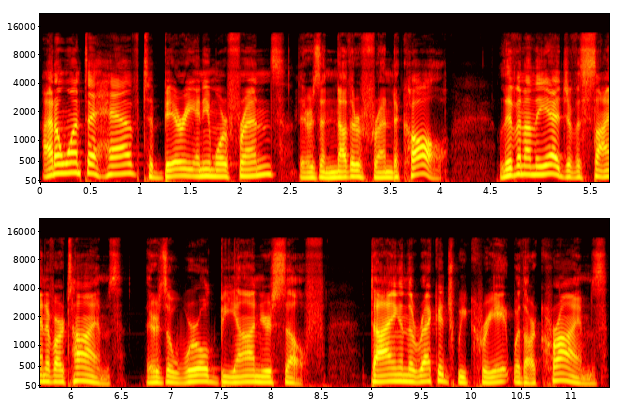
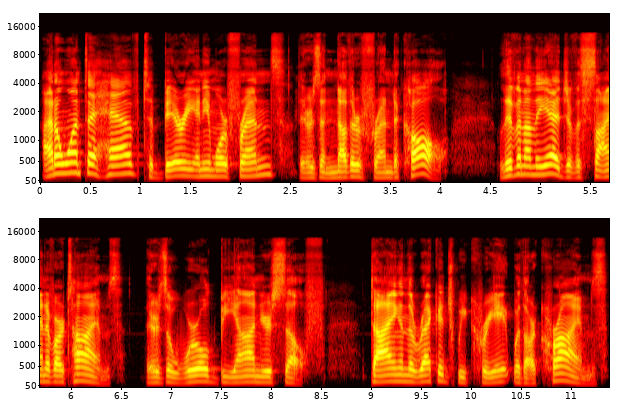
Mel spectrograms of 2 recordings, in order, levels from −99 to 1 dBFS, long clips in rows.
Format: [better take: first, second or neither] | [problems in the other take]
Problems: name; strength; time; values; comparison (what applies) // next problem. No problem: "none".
first | thin; somewhat; fading below 450 Hz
